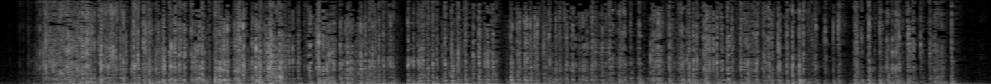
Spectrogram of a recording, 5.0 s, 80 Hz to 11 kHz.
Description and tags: rustle.paper Tear 2
recordings of various rustling sounds with a stereo Audio Technica 853A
